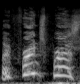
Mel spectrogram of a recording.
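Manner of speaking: very high, loud, fake blubbering, wailing sob. Acting out someone sobbing over a broken French press: mock crying. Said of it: "why are you crying so much?".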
